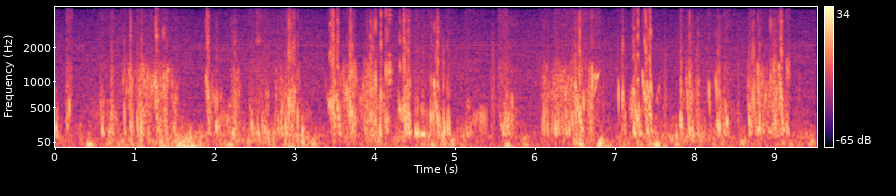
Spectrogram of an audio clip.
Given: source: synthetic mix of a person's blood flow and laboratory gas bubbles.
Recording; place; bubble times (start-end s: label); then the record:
Doppler ultrasound of blood flow; subclavian vein
0.00-0.09 s: bubbles
0.15-0.24 s: bubbles
0.57-0.81 s: bubbles
0.85-1.57 s: bubbles
1.89-2.35 s: bubbles
2.44-2.71 s: bubbles
2.74-3.10 s: bubbles
3.40-4.25 s: bubbles
4.29-5.00 s: bubbles
5.15-5.44 s: bubbles
5.56-5.83 s: bubbles
6.08-6.85 s: bubbles
7.03-7.62 s: bubbles
7.81-8.47 s: bubbles
8.66-9.22 s: bubbles
From the record:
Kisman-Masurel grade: 243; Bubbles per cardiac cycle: several, 3 to 8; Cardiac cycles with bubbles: 100%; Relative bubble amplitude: loud (0.450 to 0.775); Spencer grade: 3 (all of the cardiac periods contain showers or single bubble signals, but not dominating or overriding the cardiac motion signals); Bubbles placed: anywhere in the cardiac cycle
